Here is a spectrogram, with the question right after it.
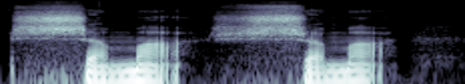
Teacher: you can't really hear the N in the middle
